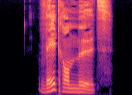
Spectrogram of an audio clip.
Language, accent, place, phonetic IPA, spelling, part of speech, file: German, Germany, Berlin, [ˈvɛltʁaʊ̯mˌmʏls], Weltraummülls, noun, De-Weltraummülls.ogg
- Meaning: genitive singular of Weltraummüll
